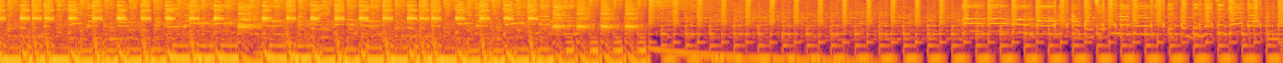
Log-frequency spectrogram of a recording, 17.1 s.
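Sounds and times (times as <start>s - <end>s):
sped up hardstyle music: 0.0s - 17.1s.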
